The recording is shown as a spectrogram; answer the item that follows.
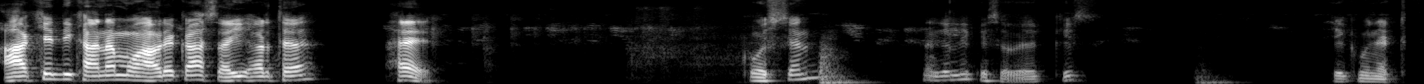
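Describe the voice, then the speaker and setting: A man with a fairly high voice talks slowly and patiently through a practice quiz. He reads out every option, then explains the answer in a steady, methodical way. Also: vocal fry. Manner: repeats "theek na" to check. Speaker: teacher. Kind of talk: exam practice lesson.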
